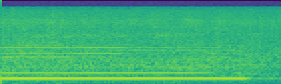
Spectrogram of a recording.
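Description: A single long, steady held note at a low-to-middle pitch, with a fainter overtone an octave above. It stops shortly before the end.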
